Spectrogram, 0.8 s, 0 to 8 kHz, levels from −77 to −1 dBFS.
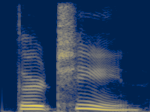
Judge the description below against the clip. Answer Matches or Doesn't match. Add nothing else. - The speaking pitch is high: Matches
